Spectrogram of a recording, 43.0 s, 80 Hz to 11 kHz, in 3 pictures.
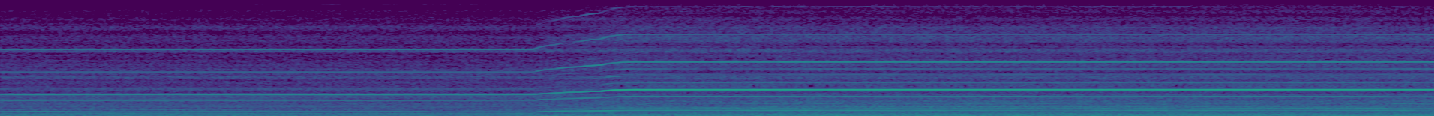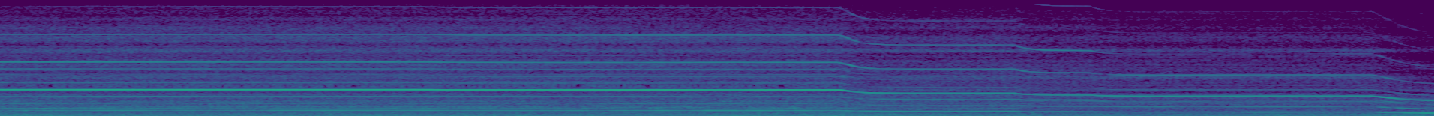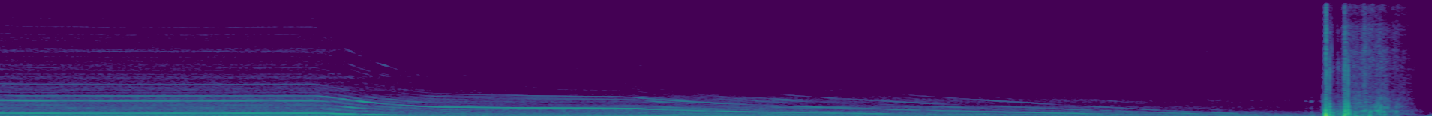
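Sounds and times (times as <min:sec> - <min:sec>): jet motor and fan whining: 0:00.0 - 0:17.1, 0:18.0 - 0:39.9.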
